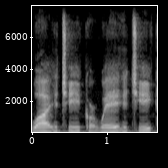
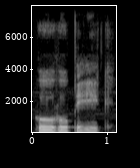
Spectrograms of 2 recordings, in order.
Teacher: The vowel of the ending ik is usually or always long.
